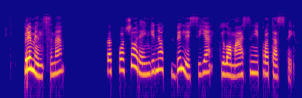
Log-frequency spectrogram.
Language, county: Lithuanian, Šiauliai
